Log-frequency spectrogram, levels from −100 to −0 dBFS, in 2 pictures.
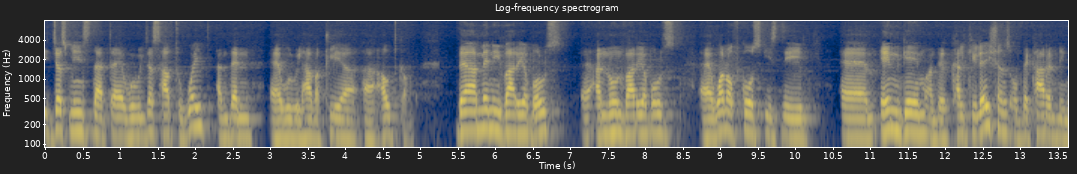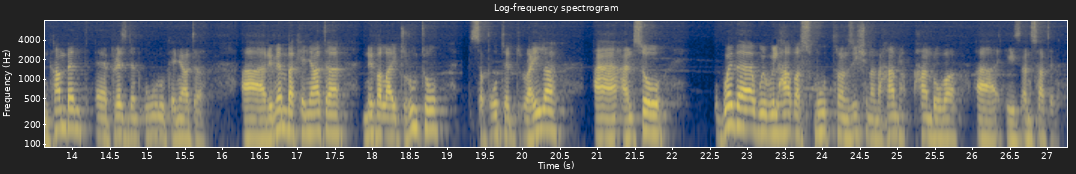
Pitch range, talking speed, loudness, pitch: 125-150 Hz, 160 wpm, -22 LUFS, 135 Hz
